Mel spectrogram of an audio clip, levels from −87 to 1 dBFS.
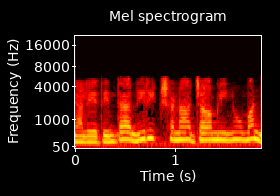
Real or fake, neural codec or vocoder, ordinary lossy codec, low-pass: real; none; none; 5.4 kHz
